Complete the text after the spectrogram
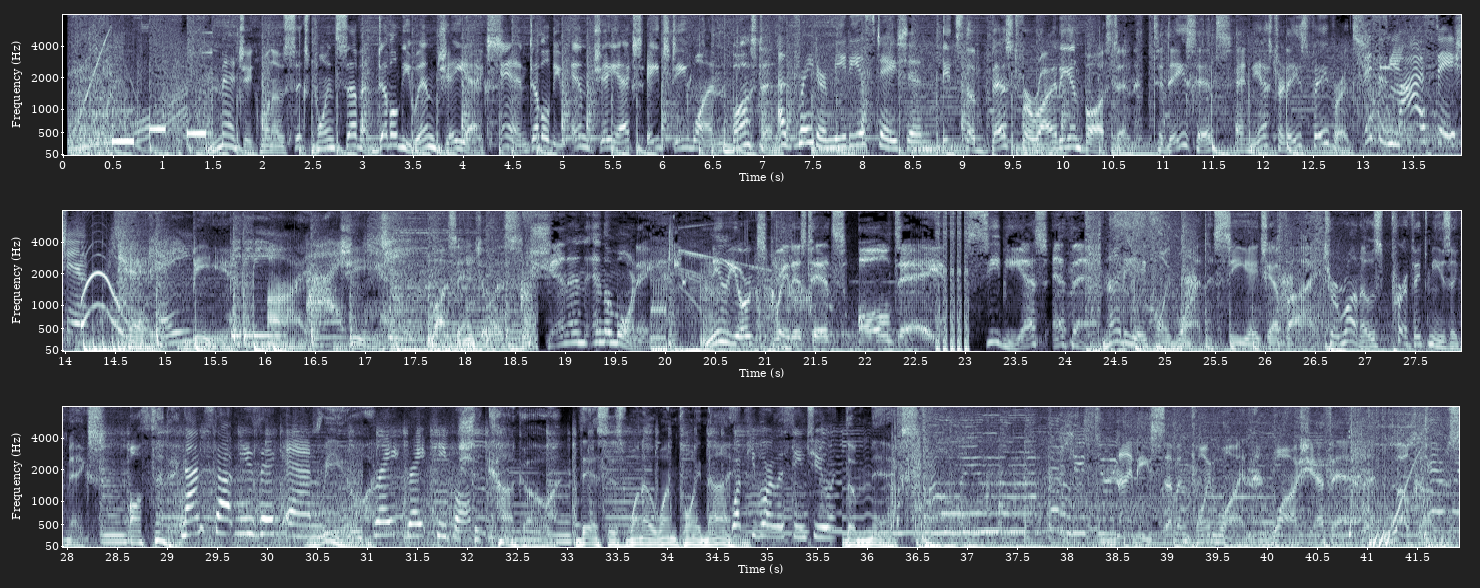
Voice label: radio imaging male

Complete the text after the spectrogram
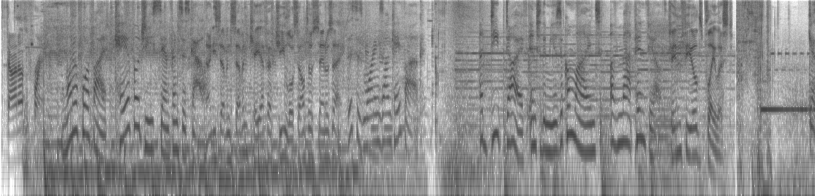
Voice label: radio female alternative; radio imaging

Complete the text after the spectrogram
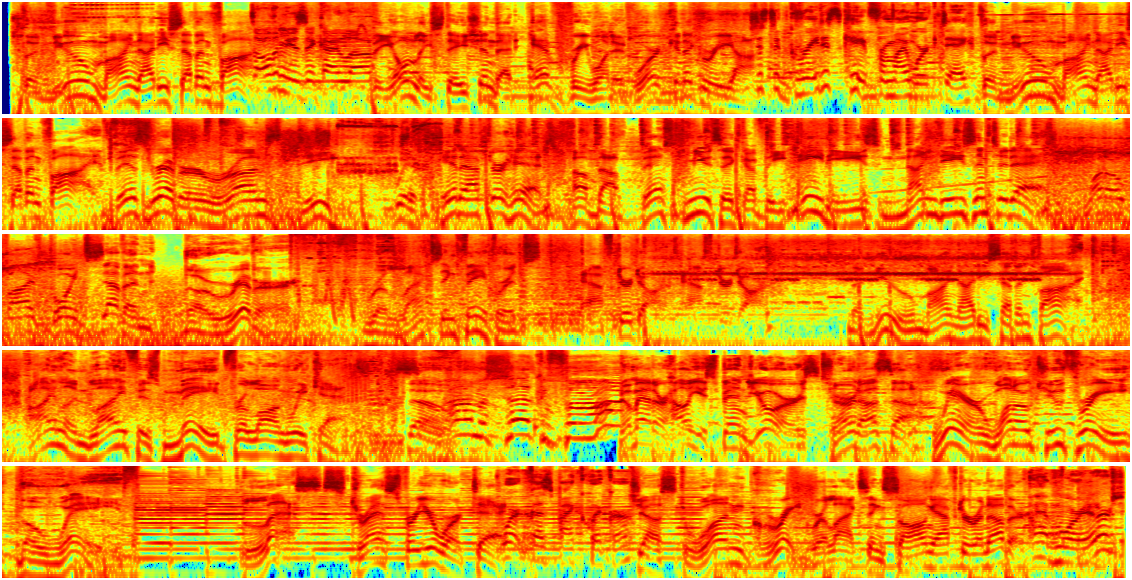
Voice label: radio imaging men soft ac

